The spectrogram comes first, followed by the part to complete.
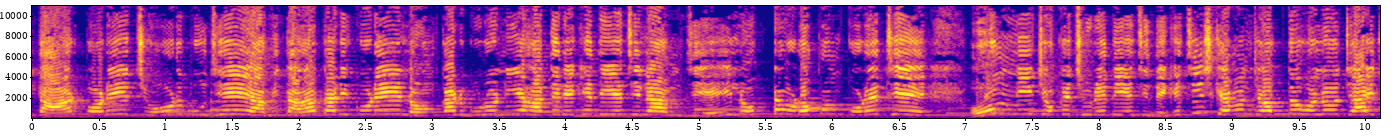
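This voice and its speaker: A woman voicing a bold, scolding young village aunt in a doll story, with an emphatic manner. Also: very high-pitched. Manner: indignant, emphatic.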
